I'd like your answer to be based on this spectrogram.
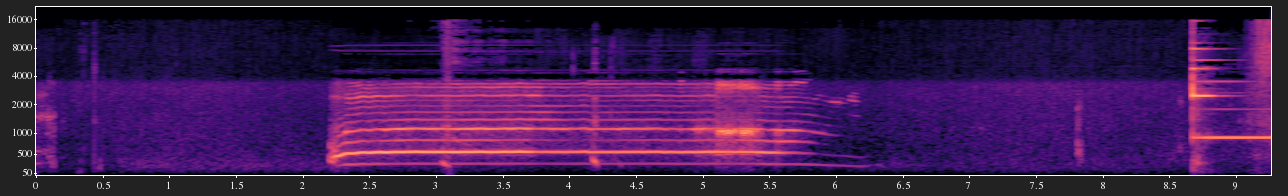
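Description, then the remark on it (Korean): A voice imitates a distant motorcycle as heard at dawn from an apartment by a highway, with one steady, buzzing drone held for about four seconds, then sliding slightly down in pitch as it fades. A brief bright tone follows at the end. “예, 고속도로 새벽 새벽에 아파트에 있으면 잘 멀리서 이제 오토바이 소리 예, 나는 소리가 들려.”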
